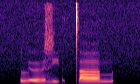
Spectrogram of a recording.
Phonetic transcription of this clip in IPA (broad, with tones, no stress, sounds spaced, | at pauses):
l əː˨˦ z ḭ˧˨ ə̯ t̪ a˧ m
